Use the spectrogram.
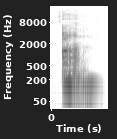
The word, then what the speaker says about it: un: Un, une, une. So un has an N at the end, but then une has a vowel after the N, so there's no nasal sound.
